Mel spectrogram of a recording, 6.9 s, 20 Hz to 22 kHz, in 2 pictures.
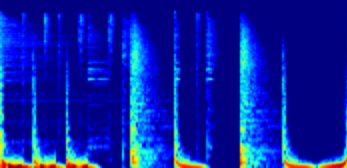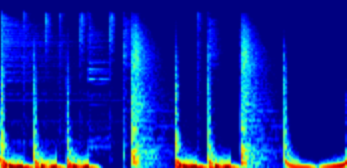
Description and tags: Dew Void DubStep 138bpm
138bpm Dubstep main beat, programed using reason, redrum and NN-19, Hits Taken From various Collected Sample Packs and cuts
